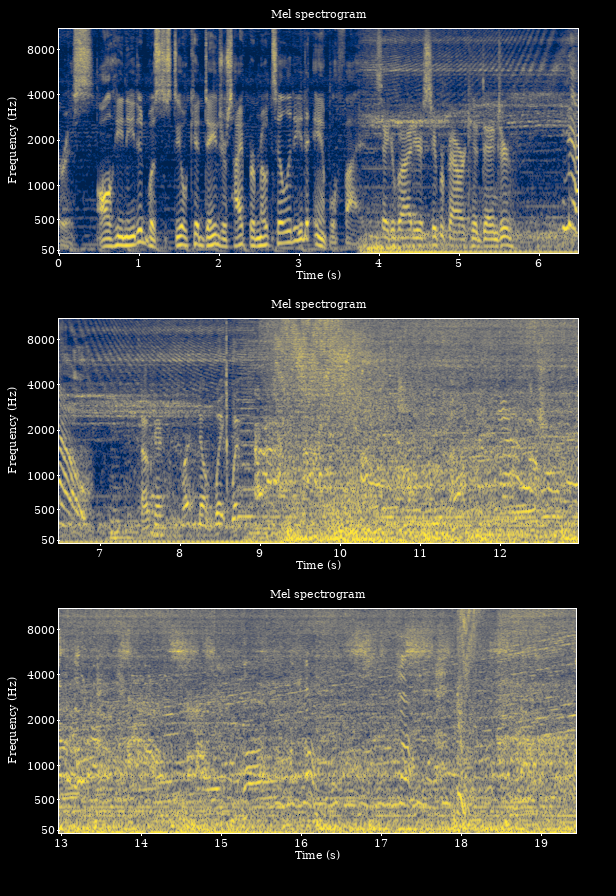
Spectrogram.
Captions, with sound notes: All he needed was to steal Kid Danger's hyper motility to amplify it. Say goodbye to your superpower, Kid Danger. - No. - Okay. What? No. Wait. Wait. [gasping] [groaning] [gasping]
